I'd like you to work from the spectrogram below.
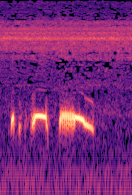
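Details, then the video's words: Spotted dove (tekukur) 'pokal tanggung' call used to set new birds singing: two tiny soft notes, a steady held coo, then a longer throbbing coo gliding down; constant high hiss underneath. "SUARA PANGGILAN BURUNG TEKUKUR POKAL TANGGUNG"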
